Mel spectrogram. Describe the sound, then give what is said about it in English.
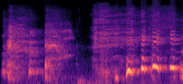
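A person coughs during a music interview, a few short, fairly loud coughs in quick succession with a rougher, voiced throat sound at the end, alone without talk. “I'm coughing as well.”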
